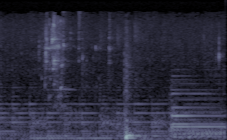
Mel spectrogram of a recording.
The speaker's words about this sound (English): So just give me a second. I'm gonna take a sip of water, and then I'm gonna start the trailer, and I'll let you guys know what's going on.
